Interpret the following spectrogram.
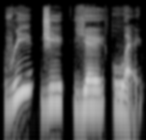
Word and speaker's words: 日积月累: It's pronounced rig gay le and it holds this timeless secret that real mastery isn't a sprint.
